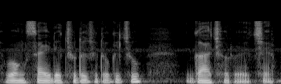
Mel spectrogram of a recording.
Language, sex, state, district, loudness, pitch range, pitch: Bengali, male, Tripura, Unakoti, -21 LUFS, 90-120 Hz, 95 Hz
